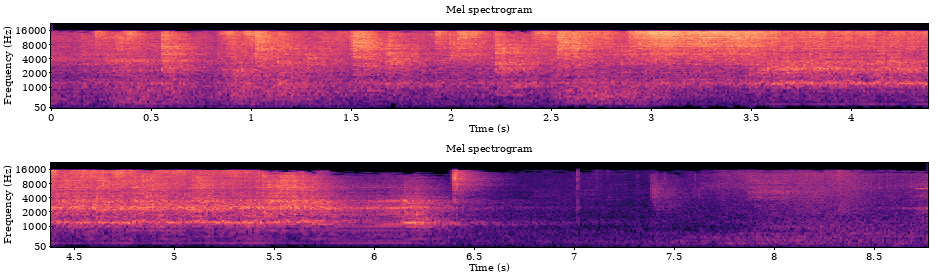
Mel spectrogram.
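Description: Hand-spun bicycle rear wheel and chain drive whirring and ticking as the pedal is cranked. A steady hum comes in about three and a half seconds in, and the sound drops away sharply just after six seconds as the electromagnetic disc brake brings the wheel to a stop.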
